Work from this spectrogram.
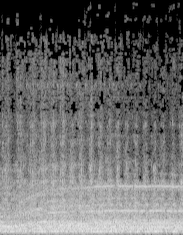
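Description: A sewing machine runs steadily for a few seconds, stitching the edge of a Sadie pattern multiway crop top with a continuous close whirring hum and no speech.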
